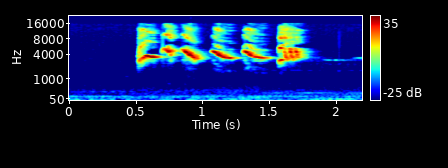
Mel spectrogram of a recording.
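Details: Short orange-headed thrush phrase from ngeplong therapy audio for stimulating song: five or six rich, descending whistled slurs in quick succession, loud and clear against quiet background.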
